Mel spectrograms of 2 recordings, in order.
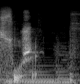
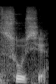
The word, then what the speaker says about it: суси: в жизни пробовали, это суши. Кстати, правильно говорить суси, равно как и сасими, а не сашими. Шипящие закрепились после того, как это национальное блюдо стало популярным на Западе.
